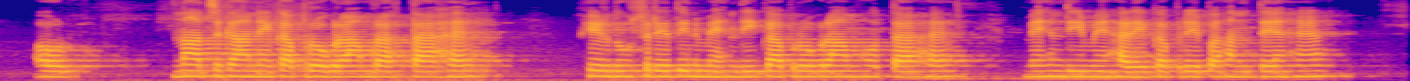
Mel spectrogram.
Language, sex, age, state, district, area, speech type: Hindi, female, 45-60, Bihar, Begusarai, rural, spontaneous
